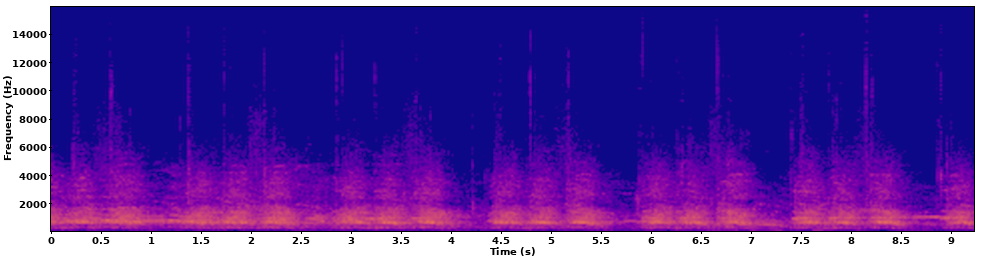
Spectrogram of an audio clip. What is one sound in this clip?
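A large crowd claps and chants in a steady rhythm.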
